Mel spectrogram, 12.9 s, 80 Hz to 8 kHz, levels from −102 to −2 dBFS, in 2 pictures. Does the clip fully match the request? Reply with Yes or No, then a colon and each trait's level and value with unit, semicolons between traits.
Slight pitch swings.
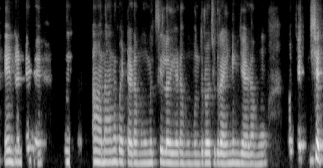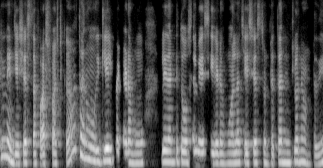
Yes: narrow, 1.8 semitones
